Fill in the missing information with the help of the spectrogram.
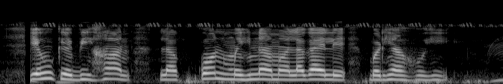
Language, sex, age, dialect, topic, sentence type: Chhattisgarhi, female, 25-30, Northern/Bhandar, agriculture, question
